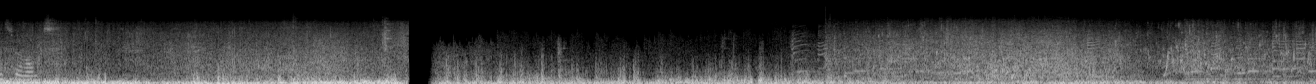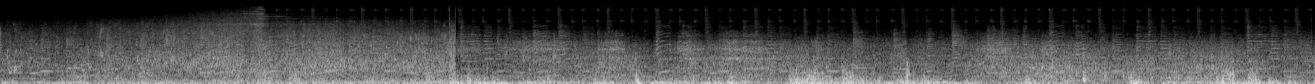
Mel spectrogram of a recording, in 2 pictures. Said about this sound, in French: Le vent est encore une fois bien présent ce début de journée. Ça souffle.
